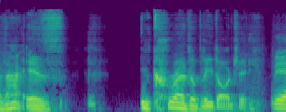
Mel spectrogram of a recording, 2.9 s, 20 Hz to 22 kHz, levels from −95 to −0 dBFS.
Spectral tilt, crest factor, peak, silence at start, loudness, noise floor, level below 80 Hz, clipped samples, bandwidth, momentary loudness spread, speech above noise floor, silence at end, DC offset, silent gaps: -6.5 dB/octave; 14 dB; -6 dBFS; 0 s; -22 LUFS; -44 dBFS; -48 dBFS; under 0.1%; 16.5 kHz; 20 LU; 23 dB; 0 s; under 0.1%; none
